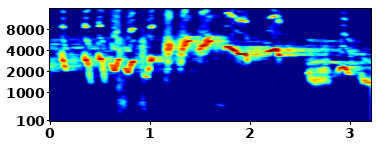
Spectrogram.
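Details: Navy oriental magpie-robin singing ahead of its bath: a quick burst of chirpy zigzag notes, then drawn-out whistles sliding down, ending in lower warbled phrases.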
